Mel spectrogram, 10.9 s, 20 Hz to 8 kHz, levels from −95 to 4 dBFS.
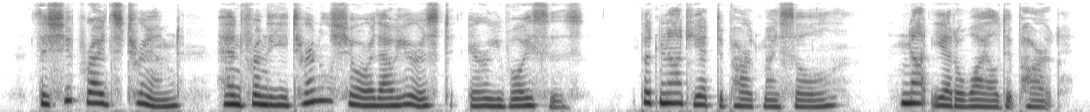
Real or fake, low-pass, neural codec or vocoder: real; 7.2 kHz; none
